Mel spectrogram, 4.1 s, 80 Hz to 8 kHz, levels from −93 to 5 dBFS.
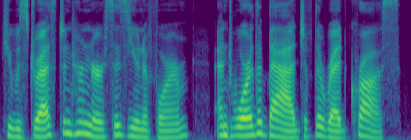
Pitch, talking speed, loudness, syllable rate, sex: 170 Hz, 220 wpm, -18 LUFS, 5.5 syllables/s, female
